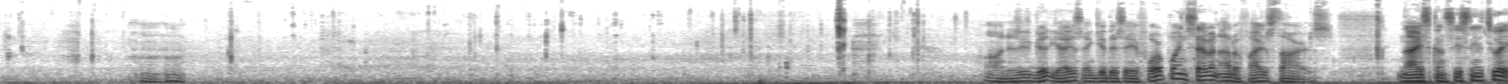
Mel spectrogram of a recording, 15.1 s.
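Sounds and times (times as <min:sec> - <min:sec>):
person chewing: 0:00.0 - 0:09.8.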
